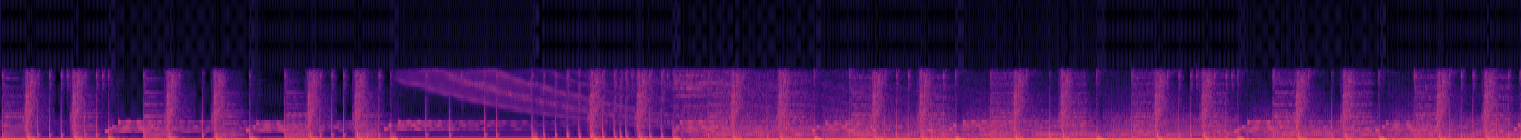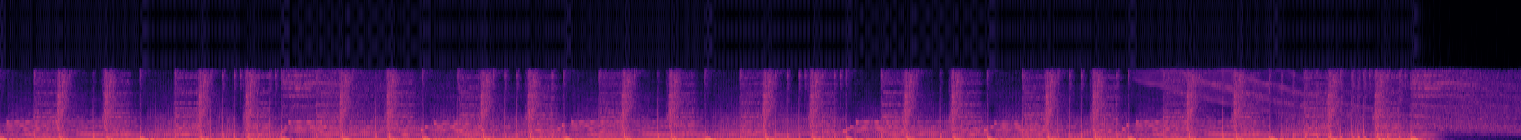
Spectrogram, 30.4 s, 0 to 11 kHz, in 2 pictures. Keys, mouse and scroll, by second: 2.4 typing, 3.5 typing, 6.0 scroll down 2, 7.5-7.9 scroll down 3, 12.6 scroll up 2, 12.6 typing, 13.9 click, 15.9 click, 17.2 click, 18.5 click, 18.7 click, 19.9 click, 20.3 scroll up 2, 20.6 scroll down 2, 20.9 scroll up 2, 21.0 scroll down 2, 21.2 scroll up 1, 22.6 scroll down 1, 24.6 click, 24.7 click, 26.8 click, 26.9 click, 28.3 click, 30.3 click.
